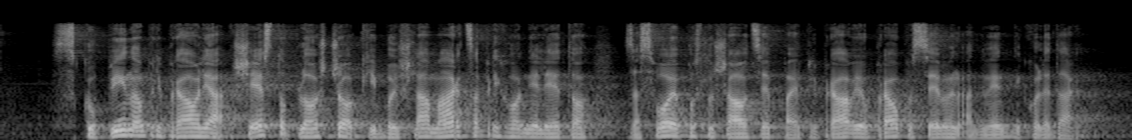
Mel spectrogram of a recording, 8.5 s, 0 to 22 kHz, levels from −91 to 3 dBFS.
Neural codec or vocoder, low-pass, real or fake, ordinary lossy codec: none; 10.8 kHz; real; none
